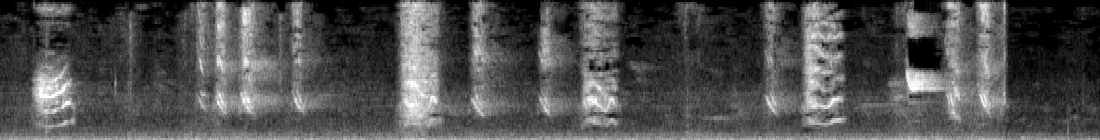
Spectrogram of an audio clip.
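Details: Female double-collared seedeater calling to stimulate males: short, sharp high chirps and a few bright chips, irregularly spaced, some closely paired, over a faint low background hiss.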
